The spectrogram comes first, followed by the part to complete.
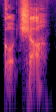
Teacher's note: instead of y, we've got ch because it's closer to the t in the place of the mouth, place of articulation. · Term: assimilation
